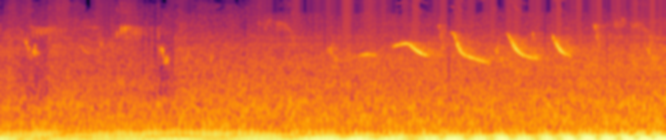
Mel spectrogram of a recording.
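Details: Rufous-collared sparrow (tico-tico) in an urban setting: a soft rising whistle followed by three to four sharply falling slurred whistles, half-masked by a loud, steady low engine-like drone that swells throughout.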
